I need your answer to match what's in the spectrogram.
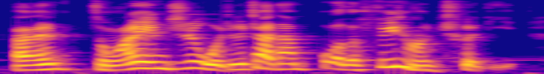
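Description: Podcast host, woman, video call, excitable storyteller with a slight stammer, a bit breathy. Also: a little high, fast, soft background music. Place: travelling abroad, on a video call.

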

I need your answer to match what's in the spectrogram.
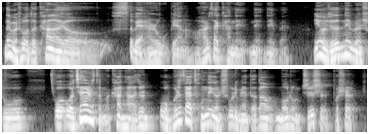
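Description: Male podcast guest, fast and a bit husky, thinks out loud with frequent restarts. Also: lowish voice, lively intonation. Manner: musing, often restarts words. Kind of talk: casual podcast chat.

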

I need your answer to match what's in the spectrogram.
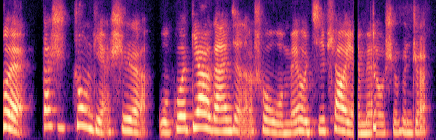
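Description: A woman co-hosting a podcast, telling a story in a casual, animated way and often checking in with her listener. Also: a little high, brisk, lo-fi sound. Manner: animated, frequent "你知道吧" asides. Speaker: podcast co-host.

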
